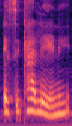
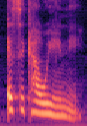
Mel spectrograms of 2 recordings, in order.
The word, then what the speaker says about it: eSikhaleni: White people failed to pronounce eSikhaleni and said eSikhawini.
